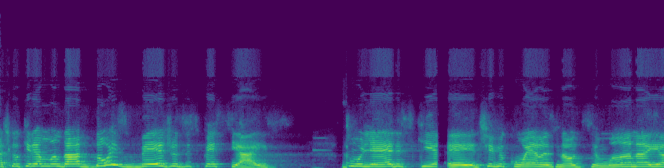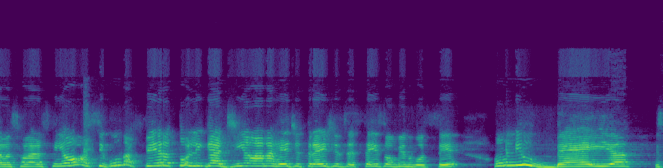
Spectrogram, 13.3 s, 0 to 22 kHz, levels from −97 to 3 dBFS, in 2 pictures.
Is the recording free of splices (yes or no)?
no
